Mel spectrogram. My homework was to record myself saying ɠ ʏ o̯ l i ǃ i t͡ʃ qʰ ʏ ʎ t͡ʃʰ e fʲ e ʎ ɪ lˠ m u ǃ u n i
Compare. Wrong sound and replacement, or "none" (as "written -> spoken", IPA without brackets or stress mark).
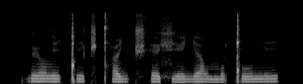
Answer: none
